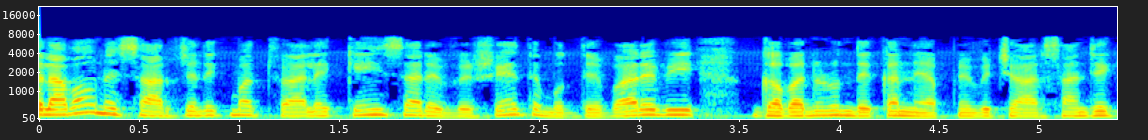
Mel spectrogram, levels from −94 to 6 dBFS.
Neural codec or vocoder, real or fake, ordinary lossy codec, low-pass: none; real; none; 7.2 kHz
